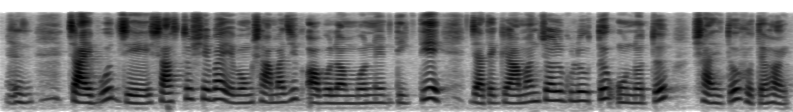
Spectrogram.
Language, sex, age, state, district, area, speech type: Bengali, female, 60+, West Bengal, Purulia, rural, spontaneous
